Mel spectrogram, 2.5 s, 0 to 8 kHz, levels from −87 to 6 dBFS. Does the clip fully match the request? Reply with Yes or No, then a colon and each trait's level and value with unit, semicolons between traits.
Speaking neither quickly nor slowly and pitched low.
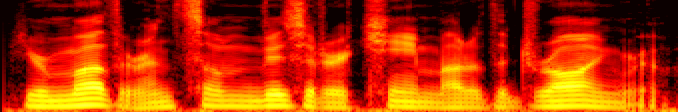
No: fast, 235 wpm; low, 100 Hz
